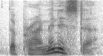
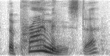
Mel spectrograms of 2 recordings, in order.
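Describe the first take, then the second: First: The stress falls on the second word. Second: The stress falls on the first word. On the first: The speaker calls it right. "we put the stress on the second part" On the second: The speaker calls it wrong. "the stress is put on the first part"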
